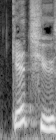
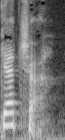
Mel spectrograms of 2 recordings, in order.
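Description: First: The two words are said fully and separately. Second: The words blend into one with a 'ch' sound.

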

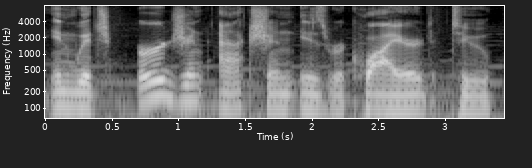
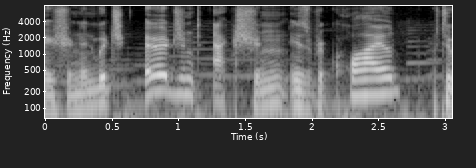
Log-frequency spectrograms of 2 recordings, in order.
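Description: First: It is read without a British accent. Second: It is read in a put-on British accent. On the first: "I won't have a bad British accent this time" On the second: "I won't have a bad British accent this time"

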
